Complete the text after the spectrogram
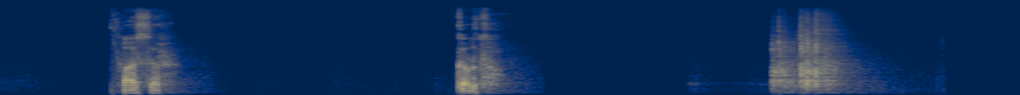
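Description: A man speaks firmly into a phone, close by.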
